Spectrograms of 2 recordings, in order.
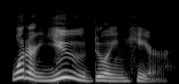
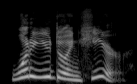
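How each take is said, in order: First: Slow, low judgmental challenge with weight on "you"; grumpy, irritated. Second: Higher-pitched happy surprise; delighted greeting, grinning ear to ear; surprised, thrilled. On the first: Store clerk who thinks you're in the wrong place, grumpy. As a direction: drip irritation and judgment, slowly. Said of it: "that's a grumpy store clerk". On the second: Best friend spotting you at a coffee shop, thrilled. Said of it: "grinning ear to ear, surprised and thrilled". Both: Shown as a demonstration.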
